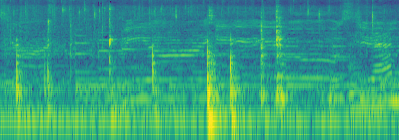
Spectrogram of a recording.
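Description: Marinated minced pork, seasoned with a little oyster sauce, sizzles steadily in a hot pan, with scattered stirring clinks and scrapes breaking through the continuous frying hiss.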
